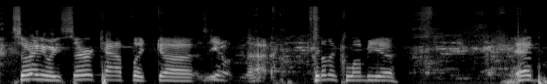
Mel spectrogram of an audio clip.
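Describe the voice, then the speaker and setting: Loud and in an American accent, a man with a high pitch talks at a moderate pace with ordinary pitch variation and long, frequent pauses, the sound dry and close with no echo amid noticeable background noise. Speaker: high school football show host. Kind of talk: casual sports panel chat.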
